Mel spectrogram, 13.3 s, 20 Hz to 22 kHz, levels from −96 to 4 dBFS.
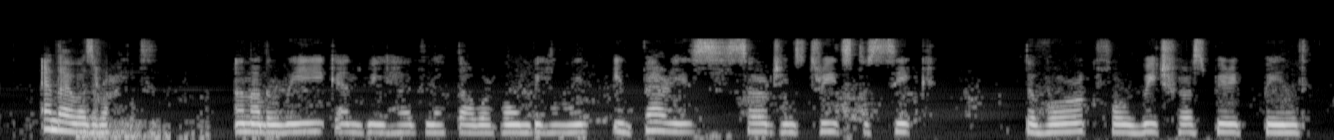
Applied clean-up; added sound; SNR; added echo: classical method spectral subtraction.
